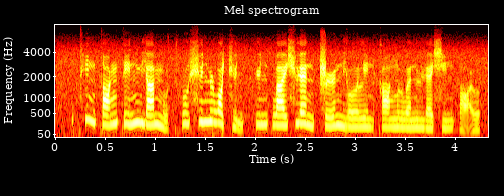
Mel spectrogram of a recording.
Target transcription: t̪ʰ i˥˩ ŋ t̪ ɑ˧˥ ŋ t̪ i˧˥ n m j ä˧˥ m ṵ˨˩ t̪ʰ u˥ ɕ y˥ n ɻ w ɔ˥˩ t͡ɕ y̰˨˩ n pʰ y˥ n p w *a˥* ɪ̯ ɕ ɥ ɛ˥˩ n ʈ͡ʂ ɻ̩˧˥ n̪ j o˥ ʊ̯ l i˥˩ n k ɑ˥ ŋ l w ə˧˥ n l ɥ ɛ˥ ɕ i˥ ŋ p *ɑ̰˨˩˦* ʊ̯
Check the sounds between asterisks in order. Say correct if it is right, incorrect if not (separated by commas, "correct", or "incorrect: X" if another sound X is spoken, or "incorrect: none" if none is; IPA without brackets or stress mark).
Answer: correct, correct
